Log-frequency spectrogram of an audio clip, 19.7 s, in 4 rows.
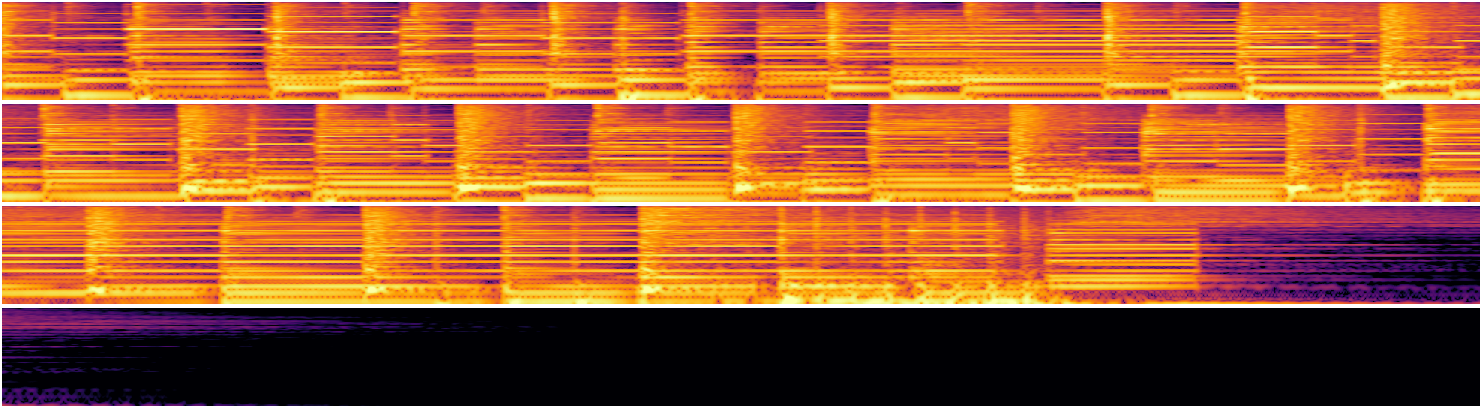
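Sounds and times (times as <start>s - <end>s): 
electric piano bass: 0.0s - 14.5s.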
